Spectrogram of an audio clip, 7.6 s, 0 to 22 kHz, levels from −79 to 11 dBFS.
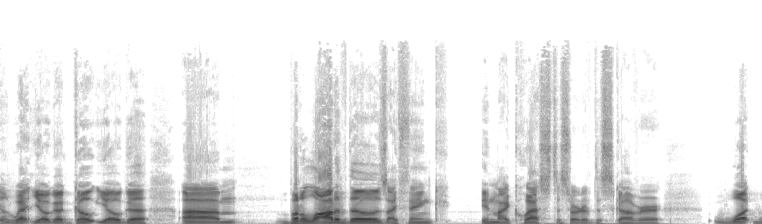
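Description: Near the end of the speech, from 7.24 to 7.26 s, a corrupt frame was decoded: flipped bits in a few compressed frames were decoded anyway, so misread gains and codes put energy at the wrong frequencies. The result is a brief chirp, squeak, blip or burst of noise, peaking around -30 dBFS.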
